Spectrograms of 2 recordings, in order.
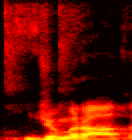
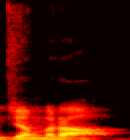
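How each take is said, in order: First: جمرات said as jumrat, with u in the first syllable; the mistaken jumrat, said with u; wrong pronunciation. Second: جمرات said as jamrat, with a short a in the first syllable; the right way, jamrat, with a; correct pronunciation. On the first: Teacher shows the pilgrims' common mistake, jumrat. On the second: Teacher gives pilgrims the correct form, jamrat. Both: Shown as a demonstration. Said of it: "جمرات نہیں، جمرات".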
